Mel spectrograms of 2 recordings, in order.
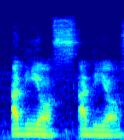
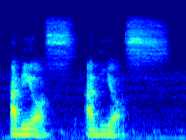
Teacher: instead of producing two separate vowels, we pronounce them as one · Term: a diphthong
